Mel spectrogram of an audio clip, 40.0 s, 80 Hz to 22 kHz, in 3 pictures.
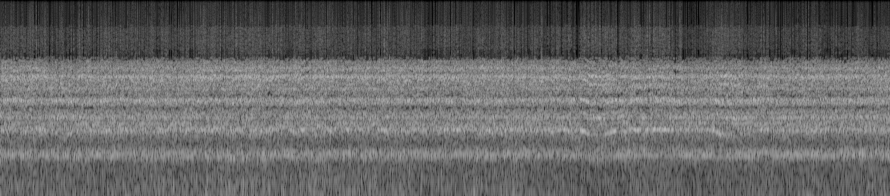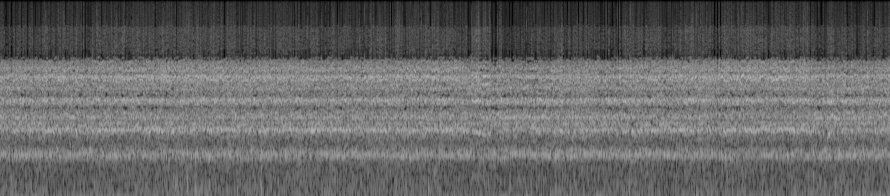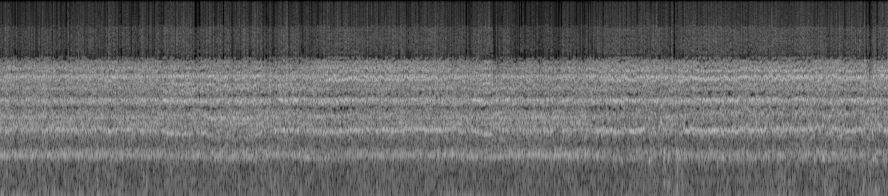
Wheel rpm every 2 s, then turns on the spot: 230, 230, 240, 230, 230, 230, 230, 230, 230, 240, 230, 230, 230, 230, 230, 220, 230, 230, 220, 210.
none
